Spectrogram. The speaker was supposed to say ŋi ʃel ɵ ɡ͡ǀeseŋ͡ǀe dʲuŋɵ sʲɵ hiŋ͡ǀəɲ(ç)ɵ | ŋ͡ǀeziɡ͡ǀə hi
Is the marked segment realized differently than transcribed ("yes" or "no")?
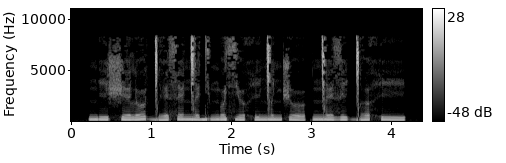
yes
